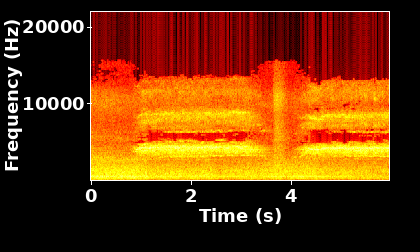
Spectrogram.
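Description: Trenitalia ETR104 'Pop' electric regional train moving slowly along the platform: steady running noise with a high-pitched whine that drops out briefly twice.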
